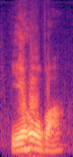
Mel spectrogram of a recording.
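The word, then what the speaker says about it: Jehová: 그 저자인 박 목사님 팍 뭐 이런 거 그리고 뭐 창세기 그리고 그 여호와가 지호바인데 스페인어로 H 발음이거든요. 예호바 이런 거는 또 예수스 이런 거는 들어오잖아요.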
